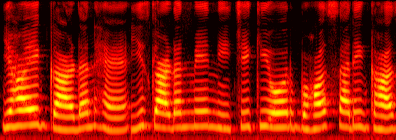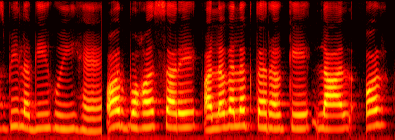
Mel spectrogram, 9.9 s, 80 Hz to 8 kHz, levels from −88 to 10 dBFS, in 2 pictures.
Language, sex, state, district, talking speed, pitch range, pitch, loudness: Hindi, female, Rajasthan, Nagaur, 165 wpm, 255-285 Hz, 275 Hz, -21 LUFS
